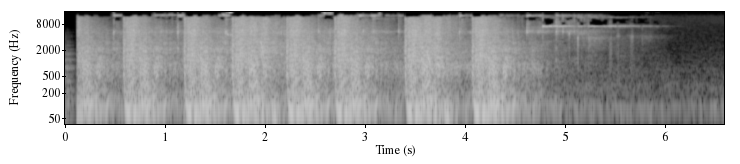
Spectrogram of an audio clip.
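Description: Semi-automatic pistol fired rapidly, about a dozen shots at two to three a second, then the shooting stops and the sound dies away.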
